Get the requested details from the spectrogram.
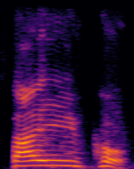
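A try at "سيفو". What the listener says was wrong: সাইফু নয়, ছয়ফু। সদের উপরে জাবারটি হারাকাত, হারাকাত তাড়াতাড়ি হারাকাত তাড়াতাড়ি পড়তে হয়,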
